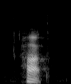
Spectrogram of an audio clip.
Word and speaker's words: Houck: I want to know before I even play the video, how do you guys spell uh, pronounce a word spelled H O U C K? – Hawk. Hawk. – Okay. So the guy in the military, his his last name was Hauk, and that's how it was spelled.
